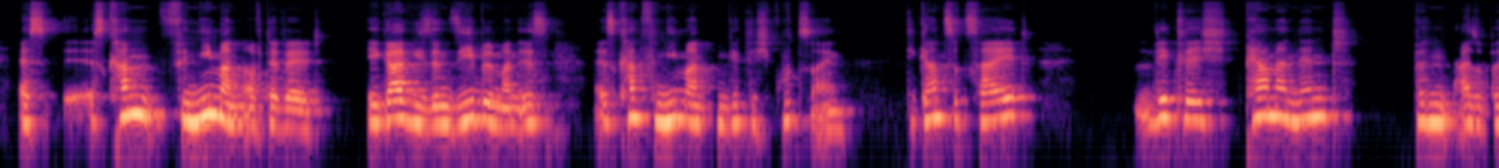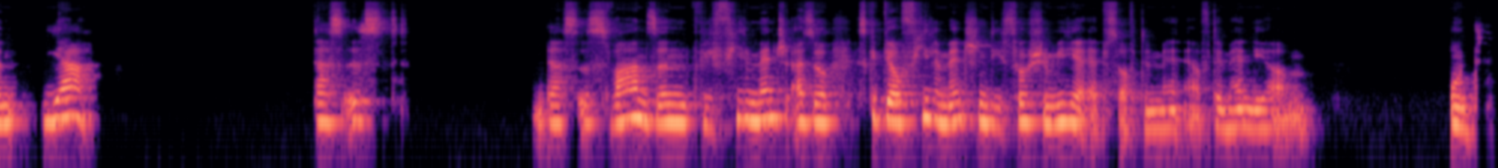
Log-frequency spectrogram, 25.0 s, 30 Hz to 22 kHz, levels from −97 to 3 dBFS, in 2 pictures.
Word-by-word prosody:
es - - -4 0.2
es - - -6
kann 245 +1 +6
für 215 -5 -1
niemanden 195 -3 +8
auf 165 -1 -3
der 165 -2 -2
Welt, 145 -2 -1 0.3
egal 205 +3 +5
wie 175 - +3
sensibel 175 +4 +2
man 160 -1 -2
ist, 180 +2 -4 0.4
es 185 0 -7
kann 225 +2 +2
für 205 -4 0
niemanden 185 -3 +2
wirklich 180 -1 -8
gut 195 +1 -9
sein. 140 -6 -9 0.5
Die 180 - -14
ganze 215 0 -1
Zeit 215 +5 -1 0.8
wirklich 205 -3 -1
permanent 230 0 +2 0.5
ben 185 -1 +2
also, 170 -1 -4
ben 180 +3 -4
ja. 220 +5 +1 1.8
Das 190 -1 -3
ist 205 +1 -8 1.1
das 180 -1 -6
ist 180 -2 -8
Wahnsinn, 185 -2 +1
wie 165 -3 -11
viel 205 +7 -7
Mensch 215 +3 0
also, 185 -2 -1 0.2
es - - -15
gibt 225 -2 -5
ja 195 - +6
auch 185 - +1
viele 190 +2 -2
Menschen, 190 +1 -1
die 170 -2 -7
Social-Media-Apps 185 0 -2
auf - - -8
dem 140 0 -5
Ha 150 0 -6
auf - - -14
dem 155 -2 -4
Handy 150 0 -1
haben. 150 - -8 1.1
Und 165 -2 -1
190 Hz, 130 wpm, -23 LUFS, 175-210 Hz, 1.8 s, niemanden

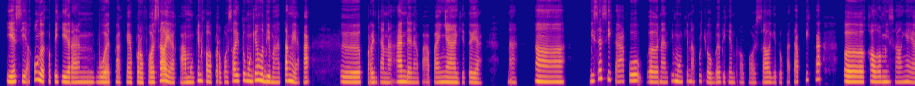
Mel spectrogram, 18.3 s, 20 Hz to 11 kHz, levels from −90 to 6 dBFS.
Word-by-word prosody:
Iya 200 -1 +7
sih 210 -1 -1
aku 205 - -15
gak 210 - +4
kepikiran 185 -2 0
buat 185 0 +1
pake 185 +1 -4
proposal 185 +3 +3
ya 180 -3 +1
Kak 175 0 -6
mungkin 185 +5 -1
kalau 210 -2 -1
proposal 195 +2 -4
itu 240 - -13
mungkin 230 +4 +3
lebih 205 -3 +5
matang 185 +6 +2
ya 180 -5 +2
Kak, 185 +1 +1 0.6
eee, 185 -1 +3
perencanaan 180 +2 -1
dan 185 -1 -1 0.2
apa-apanya 185 +2 -2 0.2
gitu 180 0 -10
ya 170 - -6 0.6
nah, 180 -2 -10 0.4
eee, 195 -3 +3 0.6
bisa 225 +7 -3
sih 290 -4 -5
Kak 210 -6 -8
aku, 235 0 +1
eee, 190 -1 0
nanti 185 +3 -8
mungkin 210 +1 -3
aku 220 - -18
coba 185 -1 -6
bikin 185 -1 -12
proposal 175 0 -9
gitu 180 0 -15
Kak - - -19
tapi 265 +7 -9
Kak, 295 0 -3 0.5
eee, 200 -2 +6
kalau 200 -2 +1
misalnya 195 0 -3
190 Hz, 145 wpm, -20 LUFS, 185-205 Hz, 0.6 s, Iya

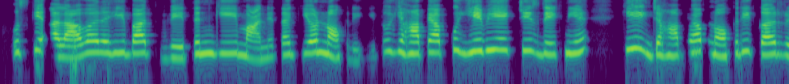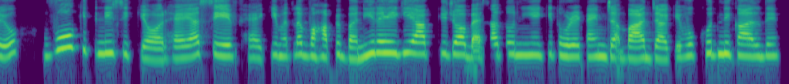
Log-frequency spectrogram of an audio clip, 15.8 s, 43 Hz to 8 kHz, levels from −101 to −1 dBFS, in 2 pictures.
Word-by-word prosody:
उसके 315 +3 -1 0.2
अलावा 235 +6 +4
रही 305 0 -1
बात 295 +1 +4 0.2
वेतन 225 +7 -1
की, 290 0 -2
मान्यता 230 +2 -1
की 280 +2 -9
और 310 - +4
नौकरी 220 -9 0
की, - - -31
तो 330 - -8
यहाँ 305 -3 +3
पे 315 - +3
आपको 305 +3 +2
ये 320 +2 +5
भी 355 +1 +2
एक 355 - -4
चीज़ 345 -3 0
देखनी 285 +1 0
है 330 +4 -1 0.4
कि 385 0 +3
जहाँ 260 -2 0
पे 310 - 0
आप 325 - +2
नौकरी 260 +6 0
कर 275 +1 +5
रहे 255 -3 -3
हो 280 +6 -2 0.4
वो 405 +3 +7
कितनी 300 -5 -3
सिक्योर 215 -9 -4
है 215 +1 0
या 245 +2 +2
सेफ 260 -3 +1
है 225 -1 -6
कि 260 +5 -9
मतलब 250 +2 -6
वहाँ 235 -1 0
पर 275 - -5
बनी 220 +7 0
रहेगी 300 0 +1
आपकी 280 +1 -4
जॉब 270 -3 +3
ऐसा 255 - -2
तो 285 - -4
नहीं 265 0 -4
है 265 - -2
कि 270 +1 -12
थोड़े 240 -1 +1
टाइम 240 +1 -3
जा 235 -1 -1
बाद 215 +1 +4
जाके 205 0 -2
वो 250 +2 -6
खुद 295 -1 -4
निकाल 255 -4 +1
दें। 250 0 -6
275 Hz, 220 wpm, -23 LUFS, 240-300 Hz, 0.4 s, वो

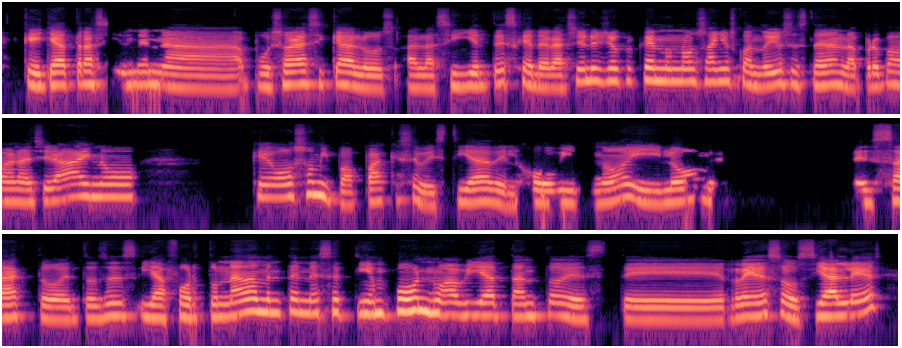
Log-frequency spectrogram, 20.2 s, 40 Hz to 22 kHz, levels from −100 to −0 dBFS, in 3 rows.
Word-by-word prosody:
que 200 -4 +3
ya 210 0 +5
trascienden 215 -1 -2
a, 170 -2 -3
pues, 190 +1 -5
ahora 215 +1 +4
sí 220 -1 -10
que 220 - -2
a 210 -2 +5
los 175 -2 -2
a 180 0 -3
las 175 0 -5
siguientes 200 +3 -3
generaciones. 205 +4 0
Yo 260 0 +1
creo 255 0 -10
que 275 +2 +4
en 260 -1 +2
unos 255 0 -1
años 250 +1 -1
cuando 195 -4 -2
ellos 220 +2 -1
estén 205 -1 -2
en 215 - -2
la 175 - -3
prepa 190 +4 -2
van 200 -1 -1
a - - 0
decir: 195 +2 -3
"Ay 260 +4 +1
no, 260 0 -1 0.8
qué 255 -1 -3
oso 265 +4 -1
mi 285 -3 +4
papá 190 +2 -5
que 215 +2 -17
se 225 -4 -7
vestía 195 +5 -2
del 175 -5 -3
hobbit", 185 -1 0
¿no?, 195 +7 -1
y 190 -7 -1
luego 195 +2 +2
me 210 - -7 1.1
exacto. 200 0 0
Entonces, 190 +5 -3
y 210 -1 -3
afortunadamente 215 +8 +2
en 260 -2 0
ese 275 +2 0
tiempo 250 +4 +4
no 265 -3 +6
había 230 -1 0
tanto 220 +2 -2
este, 175 -3 -1
redes 215 +4 +2
sociales, 225 - +3
210 Hz, 170 wpm, -23 LUFS, 190-240 Hz, 1.1 s, no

